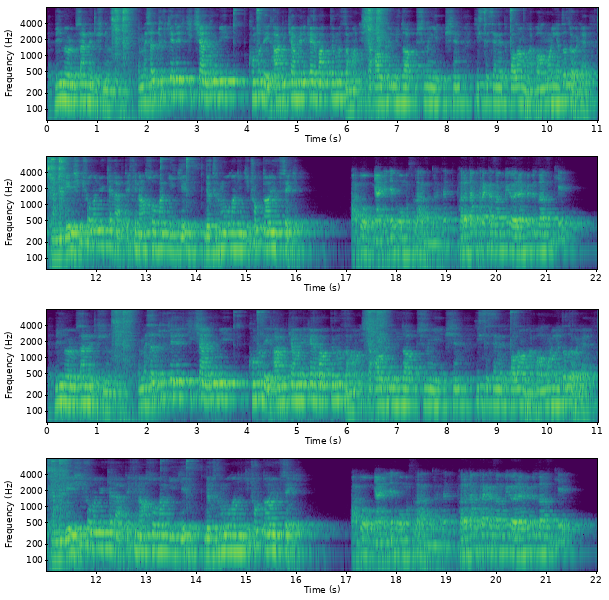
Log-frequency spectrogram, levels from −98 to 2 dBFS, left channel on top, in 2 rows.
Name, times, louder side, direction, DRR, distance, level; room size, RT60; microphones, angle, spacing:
voice 1, 0.1-3.7 4.0-8.3 8.6-10.8 11.1-13.9 14.1-16.0, equal, 70° left, -1 dB, 2.4 m, -26 dB
sound 1, 0.9-1.0 1.3-1.7 3.7-3.9 4.2-4.6 5.3-5.4 6.3-6.8 8.7-9.0 9.3-9.5 11.0-11.4 13.3-13.5 13.8-14.1, left 9 dB, 85° left, 2.7 m, -30 dB
voice 2, 17.1-21.4, left 1 dB, 35° left, -2 dB, 5.1 m, -28 dB
22.0 x 16.5 x 2.3 m, 1.3 s
head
